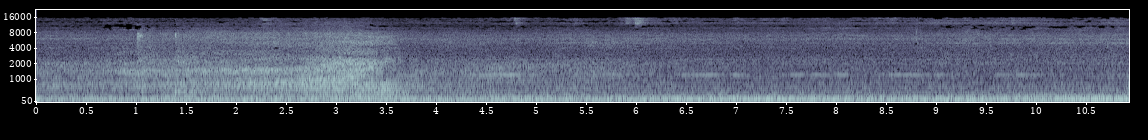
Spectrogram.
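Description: A road vehicle passing close by: its tyre and engine noise swells over about three seconds, peaks and fades. Under it is a steady low rumble of traffic and distant engines.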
